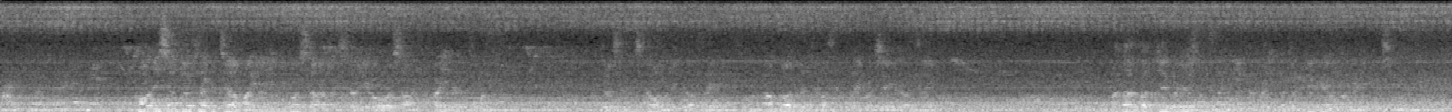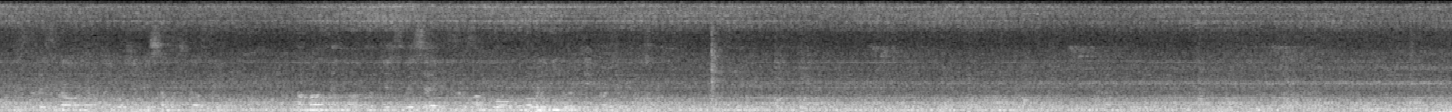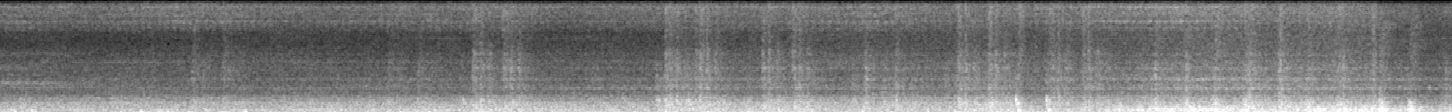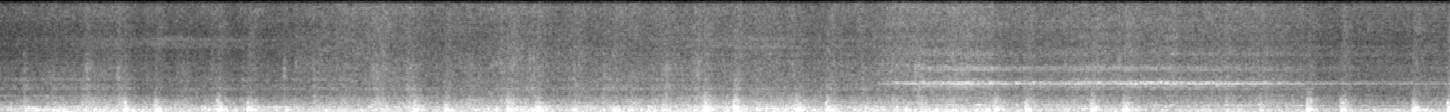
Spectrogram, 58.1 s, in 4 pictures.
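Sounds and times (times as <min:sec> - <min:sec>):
high squeal: 0:26.6 - 0:29.8, 0:52.3 - 0:58.0.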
